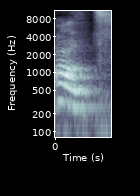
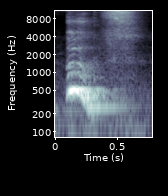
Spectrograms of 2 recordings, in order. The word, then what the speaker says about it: Août: Août, not out. Août.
